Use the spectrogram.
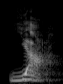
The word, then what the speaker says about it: ja: Ja.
